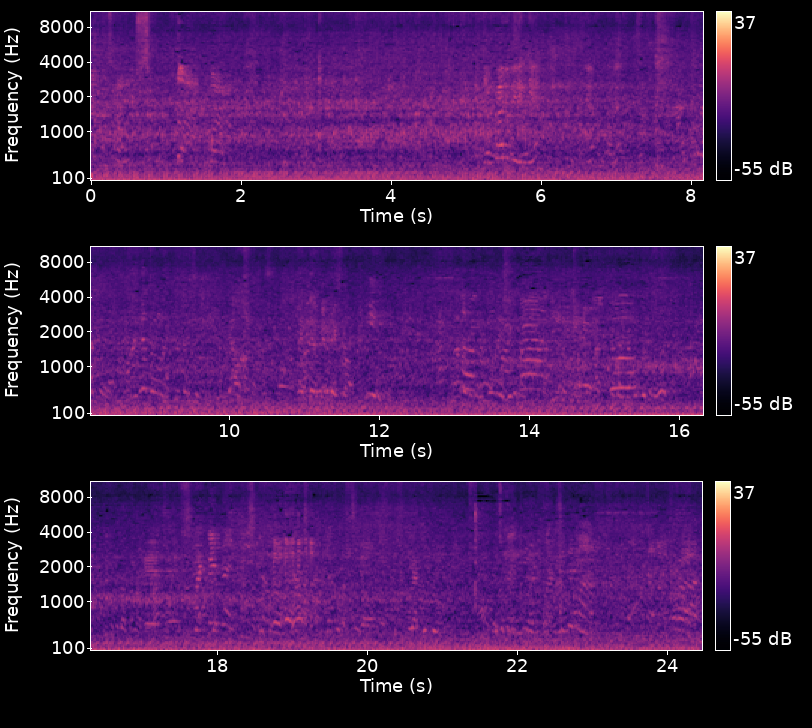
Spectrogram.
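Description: A boat engine rumbles steadily close by.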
